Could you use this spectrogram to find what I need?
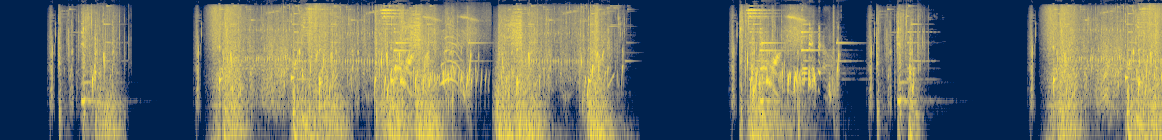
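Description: Bright game chimes and popping sound effects play in bursts.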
